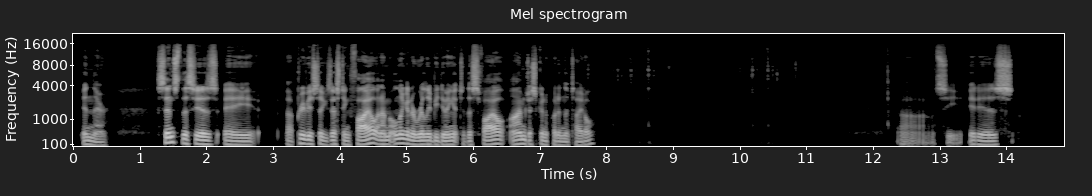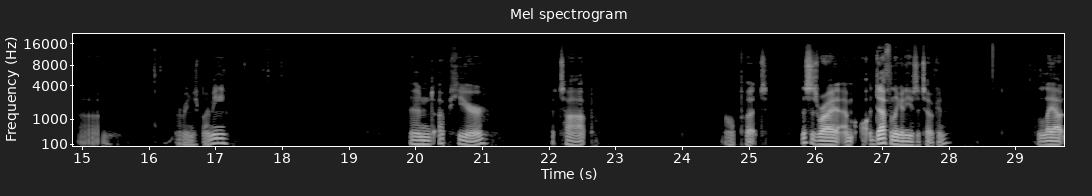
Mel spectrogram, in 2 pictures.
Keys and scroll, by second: 7.6-10.9 typing, 12.2 Return, 14.8 Return, 15.1 a, 16.1-18.0 typing, 22.8 Return, 22.9 Up, 23.1 Return, 23.1 Up, 23.9 Return, 27.4 shift+[, 28.6 a, 29.3 shift+n, 29.4 a.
